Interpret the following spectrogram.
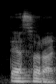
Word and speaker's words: তেসরা: এটাকে উচ্চারণ করতে হয় তেসরা।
